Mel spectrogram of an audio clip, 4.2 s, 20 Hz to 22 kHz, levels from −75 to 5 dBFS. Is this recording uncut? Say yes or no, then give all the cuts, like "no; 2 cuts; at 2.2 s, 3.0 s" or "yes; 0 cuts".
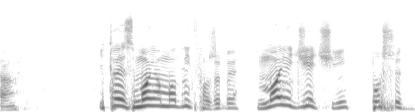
no; 1 cut; at 2.5 s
